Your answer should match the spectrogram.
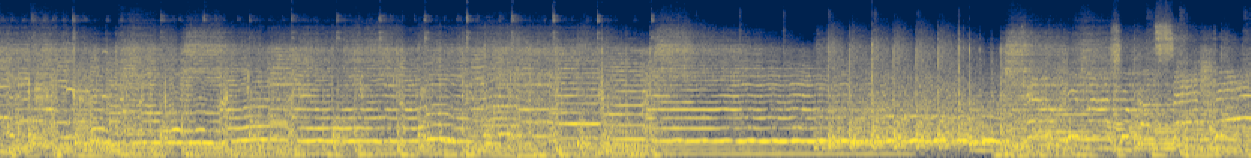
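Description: Live rock band playing an instrumental passage, with electric guitar lines over drums and bass. About six and a half seconds in, the band holds one long chord for a couple of seconds before the playing moves on.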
